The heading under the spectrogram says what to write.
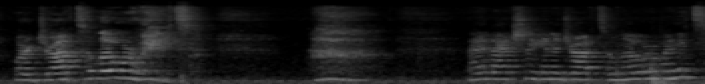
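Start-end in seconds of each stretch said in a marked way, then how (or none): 1.5-3.5 long breathless sigh; weary sigh. Real, not acted. Trainer tiring mid-set, heavy sigh before lighter weights.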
